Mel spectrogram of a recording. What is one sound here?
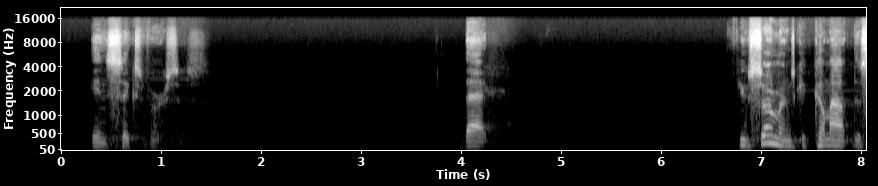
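A man preaches with emphasis into a microphone, in bursts with pauses, in a large echoing hall.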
